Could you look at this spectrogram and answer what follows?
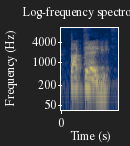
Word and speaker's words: Sattler: a pronúncia está correta? É Sattler? Sattler.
